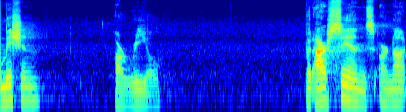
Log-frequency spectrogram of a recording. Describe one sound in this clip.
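An elderly man speaks expressively into a microphone, in short phrases with pauses.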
